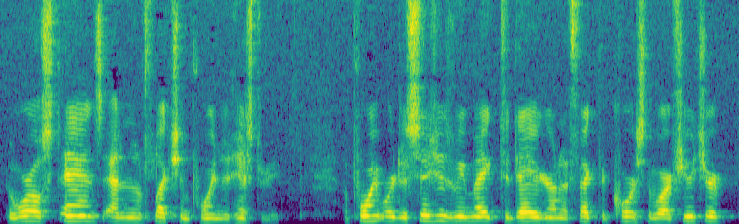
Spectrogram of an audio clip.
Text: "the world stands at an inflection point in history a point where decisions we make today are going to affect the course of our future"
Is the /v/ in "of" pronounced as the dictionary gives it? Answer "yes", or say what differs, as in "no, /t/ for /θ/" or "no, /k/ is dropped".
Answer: yes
